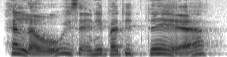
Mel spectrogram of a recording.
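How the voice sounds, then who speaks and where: Male narrator as polite tomcat, children's storybook, theatrical, easily alarmed, pitched up. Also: big pitch swings, a little slow, mellow. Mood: calling out.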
